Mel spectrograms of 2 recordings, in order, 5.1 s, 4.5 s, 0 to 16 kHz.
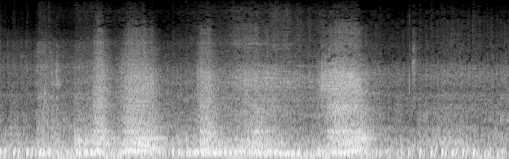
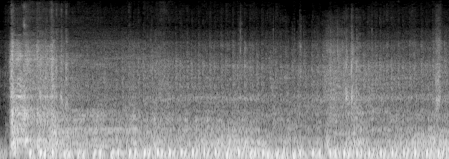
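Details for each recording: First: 2002 John Deere Gator utility vehicle idling after start: low steady engine rumble with loose clattery surges about every second; owner says the machine rattles, source unclear, though it runs well. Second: 2002 John Deere Gator utility vehicle starting and idling: quick catch after cranking, then steady low single-cylinder putter with no knocks or misses; owner says it runs really good.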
